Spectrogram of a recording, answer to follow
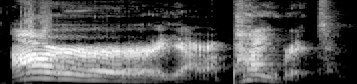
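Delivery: loud, growled pirate "Arr". Acted. Game master showing a pirate voice, loud and growly. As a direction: roar it like a hammy pirate. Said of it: "like a pirate and talk with".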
